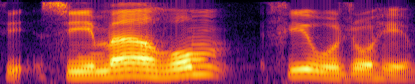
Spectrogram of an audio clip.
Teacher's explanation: نبه العلماء على عدم إخفاء الميم عند الفاء لأن بينهما تقارب في المخرج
